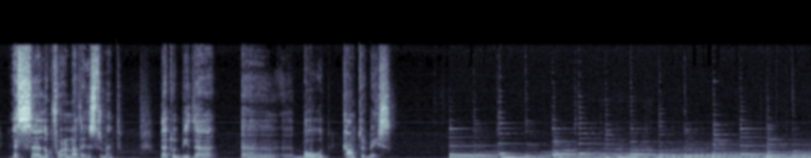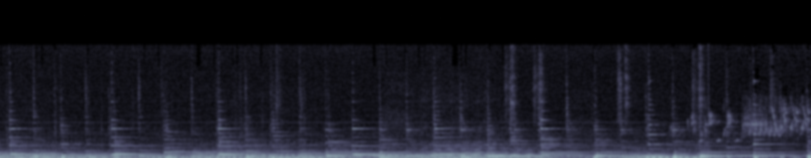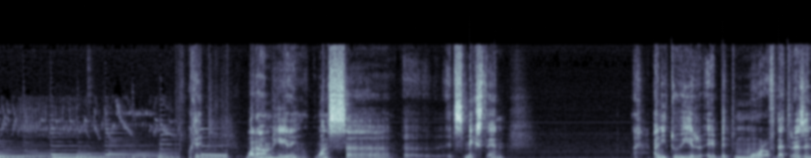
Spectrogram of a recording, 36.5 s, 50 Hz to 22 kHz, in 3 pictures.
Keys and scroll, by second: 6.5 space, 26.8 space.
